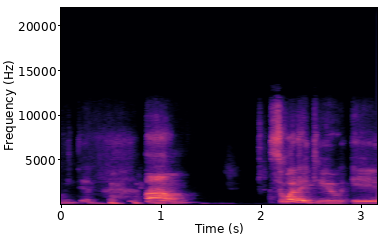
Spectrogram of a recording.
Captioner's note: laughing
